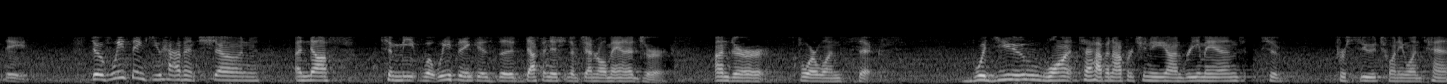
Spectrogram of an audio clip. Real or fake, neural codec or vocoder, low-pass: fake; codec, 16 kHz, 16 kbps, FreqCodec, larger model; 3.6 kHz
